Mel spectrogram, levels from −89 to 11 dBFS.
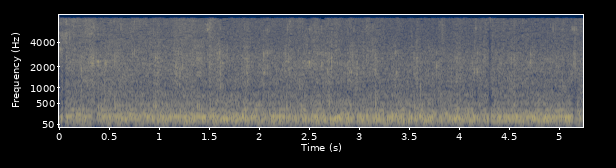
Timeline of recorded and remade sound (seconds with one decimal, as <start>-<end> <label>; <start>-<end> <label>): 0.0-1.4 recorded; 1.4-3.7 remade; 3.7-5.2 recorded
